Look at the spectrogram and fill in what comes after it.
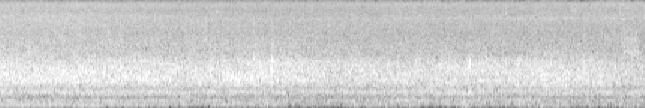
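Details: Louder, close steady buzzing of honey bees in a hive split right after a new queen flew out of her cage on release; the hum stays dense and continuous, with faint clicks now and then.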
